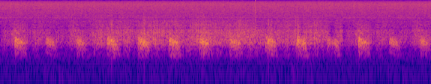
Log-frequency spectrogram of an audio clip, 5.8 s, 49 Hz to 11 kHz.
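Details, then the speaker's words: Fetal heartbeat heard during a 4D ultrasound of a 16-year-old mother: rapid, regular whooshing beats, about 146 a minute. "it was an amazing experience I mean hearing a heartbeat that's inside of you is just beautiful"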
